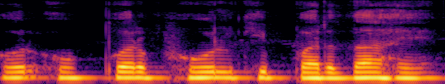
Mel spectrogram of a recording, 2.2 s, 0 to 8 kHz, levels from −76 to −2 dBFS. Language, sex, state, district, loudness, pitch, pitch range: Hindi, male, Jharkhand, Ranchi, -13 LUFS, 155 Hz, 150-155 Hz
